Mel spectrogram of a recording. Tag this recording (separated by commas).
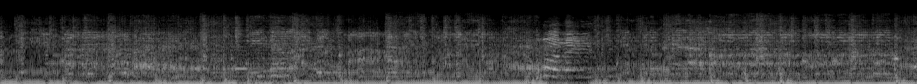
Music, Speech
